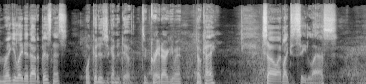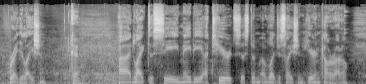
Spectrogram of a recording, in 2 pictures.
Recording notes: This episode is brought to you from Colorado Assisted Living Association's Fall Conference 2019.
